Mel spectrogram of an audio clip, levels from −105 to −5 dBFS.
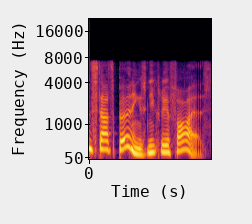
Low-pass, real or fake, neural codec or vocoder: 7.2 kHz; real; none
